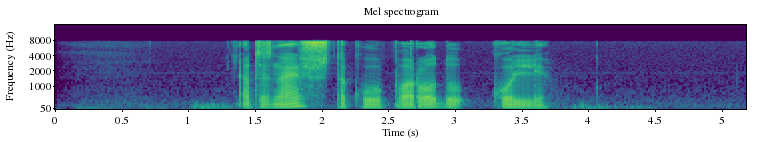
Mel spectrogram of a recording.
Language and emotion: Russian, neutral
